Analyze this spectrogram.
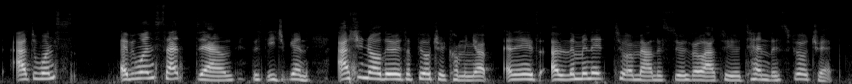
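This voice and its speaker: A woman talks at a very fast pace. Her fairly high pitch shows ordinary variation. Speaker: amateur book reader / YouTuber. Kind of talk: fan fiction reading. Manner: halting, stumbling over words.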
